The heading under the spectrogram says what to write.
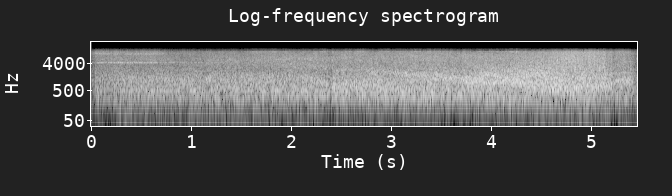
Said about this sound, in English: Erickson throws the plane's thruster forward and they set off down the runway.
